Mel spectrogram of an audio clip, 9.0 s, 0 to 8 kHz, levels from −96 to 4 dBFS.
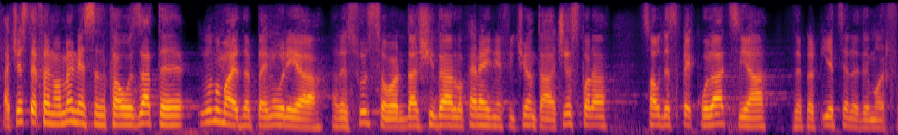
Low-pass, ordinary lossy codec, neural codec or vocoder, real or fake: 7.2 kHz; none; codec, 16 kHz, 1 kbps, X-Codec, HuBERT features, trained on general audio; fake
